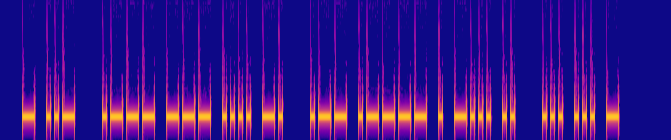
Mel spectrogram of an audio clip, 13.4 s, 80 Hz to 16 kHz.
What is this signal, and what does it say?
Morse code, heard as a keyed tone, about 16 wpm, 700 Hz. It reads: TU JOHN W1EBI SST
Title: K1USN SST QSO Practice - 15wpm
